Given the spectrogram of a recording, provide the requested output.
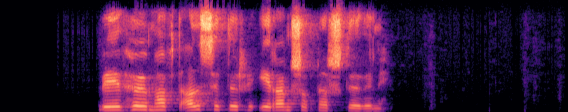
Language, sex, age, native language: Icelandic, female, 40-49, Icelandic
